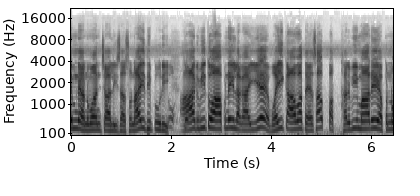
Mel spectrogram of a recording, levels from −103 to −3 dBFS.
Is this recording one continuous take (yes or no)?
no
